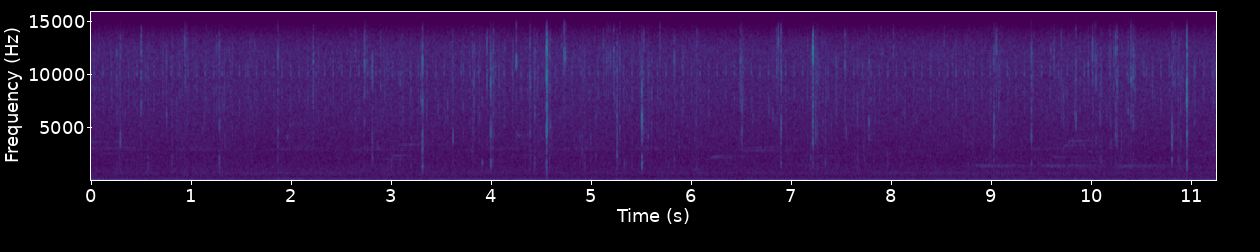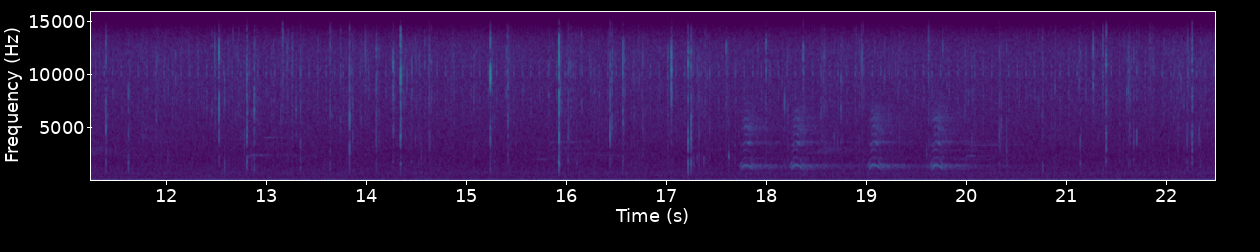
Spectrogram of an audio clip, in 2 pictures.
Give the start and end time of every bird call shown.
8.5s-10.8s: American Crow (Corvus brachyrhynchos)
17.5s-20.4s: American Crow (Corvus brachyrhynchos)

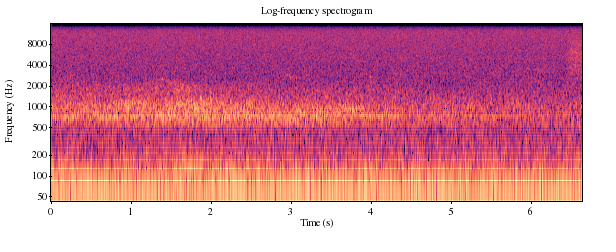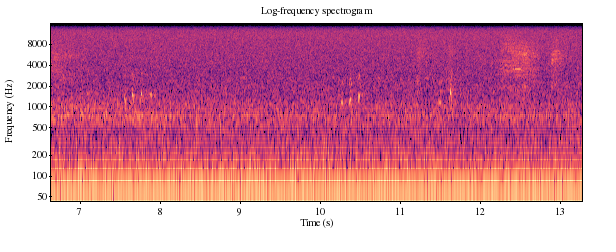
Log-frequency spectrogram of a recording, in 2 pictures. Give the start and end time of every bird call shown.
6.6s-11.8s: unidentified bird
12.2s-12.9s: Gray Catbird (Dumetella carolinensis)

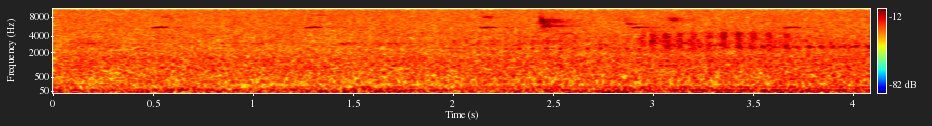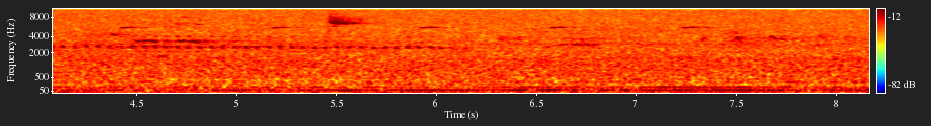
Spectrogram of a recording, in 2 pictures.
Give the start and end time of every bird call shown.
0.0s-8.2s: Rufous-capped Warbler (Basileuterus rufifrons)
2.7s-6.4s: Hoffmann's Woodpecker (Melanerpes hoffmannii)

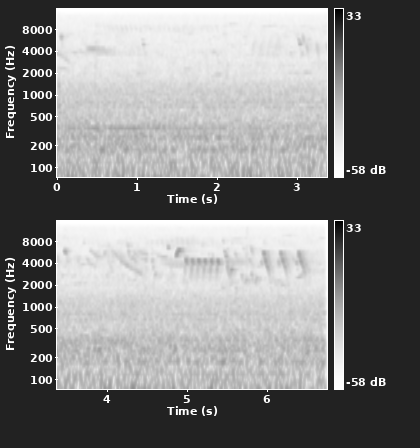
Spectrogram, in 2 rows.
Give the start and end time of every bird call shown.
4.8s-6.7s: House Wren (Troglodytes aedon)

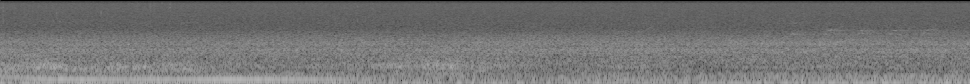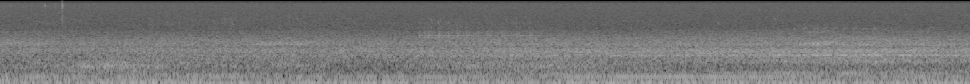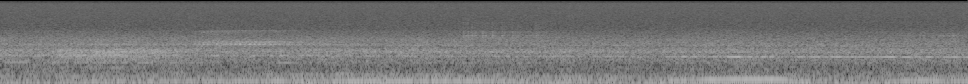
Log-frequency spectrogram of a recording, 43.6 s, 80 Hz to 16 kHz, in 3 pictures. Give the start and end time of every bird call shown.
20.9s-22.9s: Yellow-bellied Sapsucker (Sphyrapicus varius)
35.9s-37.7s: Yellow-bellied Sapsucker (Sphyrapicus varius)

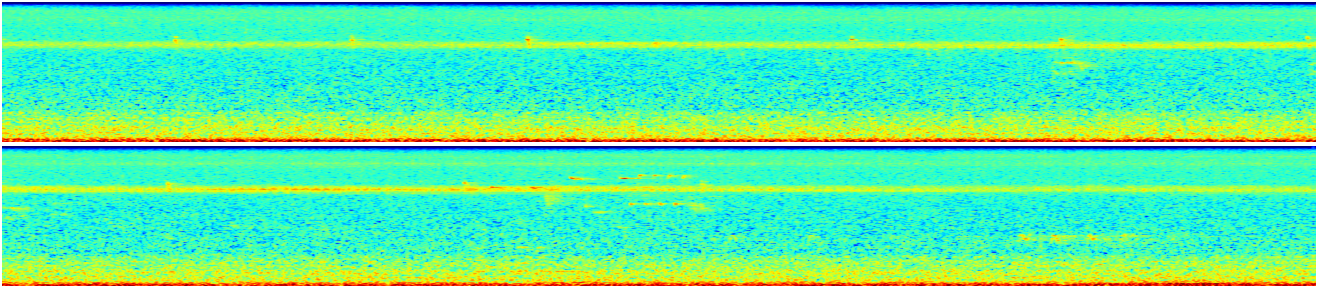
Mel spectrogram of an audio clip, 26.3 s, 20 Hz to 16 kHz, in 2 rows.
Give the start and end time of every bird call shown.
0.0s-17.9s: unidentified bird
10.4s-11.1s: Blue Jay (Cyanocitta cristata)
18.0s-20.5s: Song Sparrow (Melospiza melodia)
23.1s-24.7s: American Crow (Corvus brachyrhynchos)

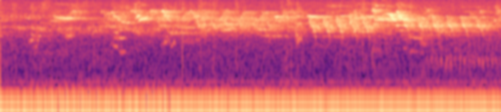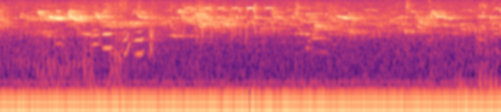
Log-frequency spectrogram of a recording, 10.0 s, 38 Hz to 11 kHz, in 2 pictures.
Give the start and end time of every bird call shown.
0.3s-0.5s: Chinese Hwamei (Garrulax canorus)
1.0s-1.4s: Iiwi (Drepanis coccinea)
1.3s-1.6s: Hawaii Creeper (Loxops mana)
1.6s-1.9s: Chinese Hwamei (Garrulax canorus)
3.1s-5.0s: Apapane (Himatione sanguinea)
3.9s-4.2s: Warbling White-eye (Zosterops japonicus)
4.6s-5.1s: Iiwi (Drepanis coccinea)
5.4s-6.3s: Warbling White-eye (Zosterops japonicus)
5.4s-6.7s: Iiwi (Drepanis coccinea)
7.9s-8.6s: Iiwi (Drepanis coccinea)
9.3s-9.7s: Warbling White-eye (Zosterops japonicus)

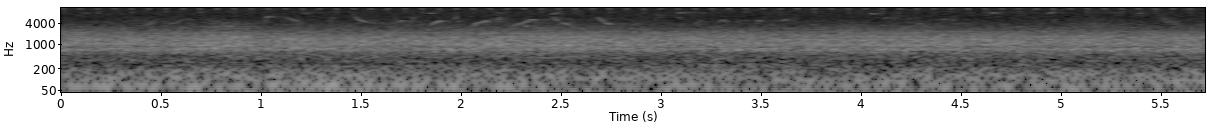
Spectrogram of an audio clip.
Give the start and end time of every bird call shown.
0.0s-5.7s: American Goldfinch (Spinus tristis)

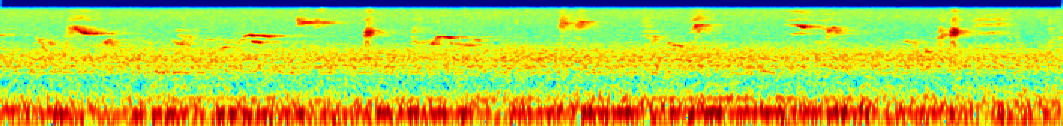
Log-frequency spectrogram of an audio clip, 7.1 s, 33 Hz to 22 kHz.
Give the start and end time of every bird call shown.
0.0s-7.1s: Gray Catbird (Dumetella carolinensis)
0.0s-7.1s: Red-winged Blackbird (Agelaius phoeniceus)

